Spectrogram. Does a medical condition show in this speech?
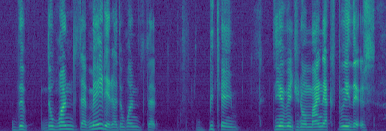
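Yes: cerebral palsy; lifelong.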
